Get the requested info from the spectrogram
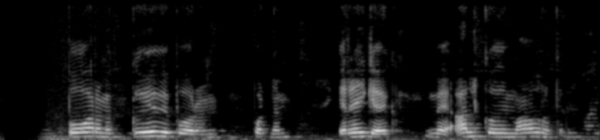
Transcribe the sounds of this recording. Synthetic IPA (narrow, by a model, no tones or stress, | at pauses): pɔːɾamɛkʏːvʏpɔɾpɔɾt̪nʏm | jɛɾeːjcɪðɛk | mɛða̰lkowðʏmaːwɾɔnt̪ʏm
